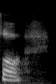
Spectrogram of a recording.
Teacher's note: سو آپ کو فیل ہوگا اس میں وسلنگ ساؤنڈ بھی ہے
